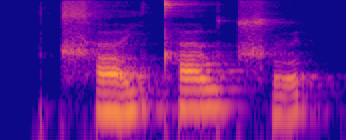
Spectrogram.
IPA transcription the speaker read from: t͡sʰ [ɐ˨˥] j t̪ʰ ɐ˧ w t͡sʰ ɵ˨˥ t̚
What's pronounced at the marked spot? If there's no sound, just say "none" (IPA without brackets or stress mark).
ɐ˨˥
